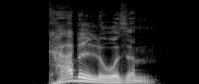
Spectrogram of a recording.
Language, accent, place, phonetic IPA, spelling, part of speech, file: German, Germany, Berlin, [ˈkaːbl̩ˌloːzm̩], kabellosem, adjective, De-kabellosem.ogg
- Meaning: strong dative masculine/neuter singular of kabellos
